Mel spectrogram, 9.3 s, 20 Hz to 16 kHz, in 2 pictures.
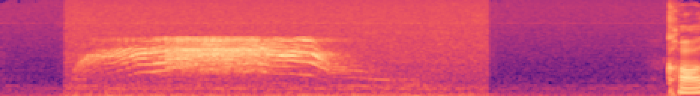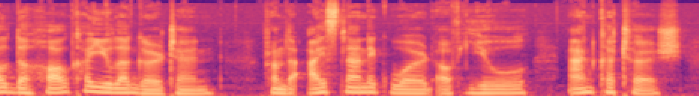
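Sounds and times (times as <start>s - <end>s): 
cat meowing and yowling: 0.4s - 2.8s
speech: 4.5s - 9.3s.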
